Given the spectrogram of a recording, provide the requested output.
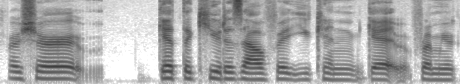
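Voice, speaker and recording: A woman in her twenties, a guest on a podcast, chatting casually in a bubbly, animated way. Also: lowish voice, moderate pace, clean tone, no echo. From Southern California. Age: 20s. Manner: bubbly, animated, laughs often.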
